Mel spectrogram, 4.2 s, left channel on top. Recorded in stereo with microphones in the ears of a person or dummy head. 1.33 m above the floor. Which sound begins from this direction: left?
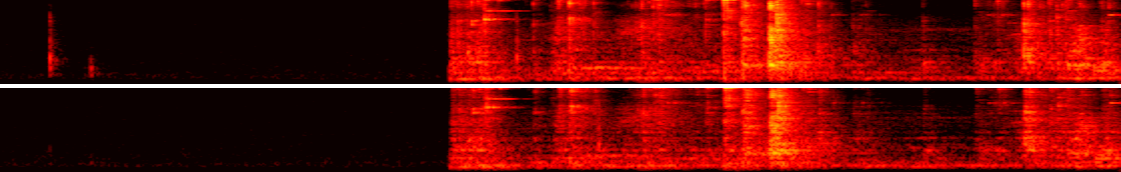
Keys jangling, at 1.7 s.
